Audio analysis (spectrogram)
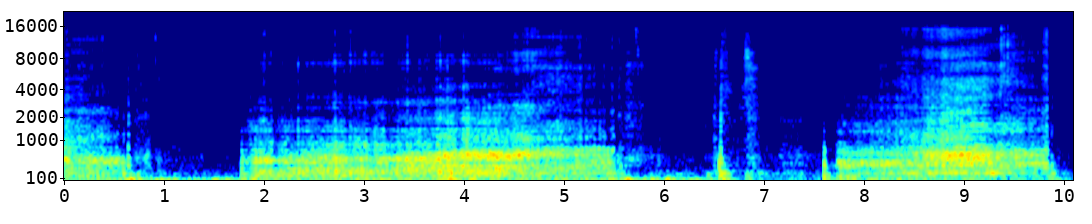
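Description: A felt-tip marker tip is drawn across a flat white paper sheet on a table while outlining a cat, making scratchy rubbing strokes with a midrange squeak around 600 Hz. Long strokes are broken by brief quiet pauses and short taps as the marker lifts and sets down again.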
